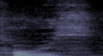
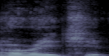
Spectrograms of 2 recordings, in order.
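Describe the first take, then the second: First: The name is said with an English-style ending. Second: The name is said with a Czech-style ending. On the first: "I try and pronounce it an English way" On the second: "as they pronounce it"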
